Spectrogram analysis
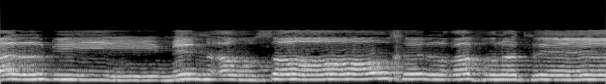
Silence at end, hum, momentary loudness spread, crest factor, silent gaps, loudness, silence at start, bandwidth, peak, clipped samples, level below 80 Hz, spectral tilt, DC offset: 0 s; none; 6 LU; 12 dB; none; -14 LUFS; 0 s; 5.2 kHz; -2 dBFS; under 0.1%; -78 dBFS; -3 dB/octave; under 0.1%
